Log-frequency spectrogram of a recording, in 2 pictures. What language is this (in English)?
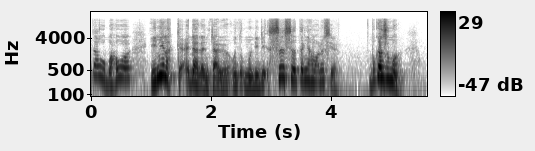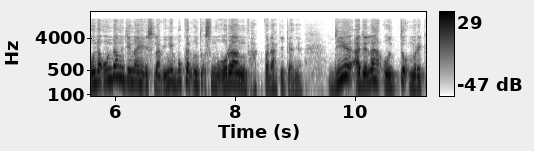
Malay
